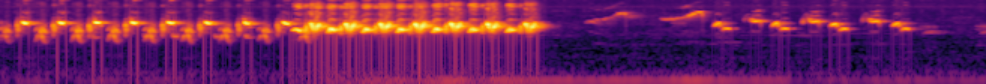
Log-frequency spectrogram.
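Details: Yellow-vented bulbul singing and answered by other bulbuls, a steady series of bright repeated chirps followed by a dense rolling chatter, then scattered rising whistles and short sharp notes trailing off.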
